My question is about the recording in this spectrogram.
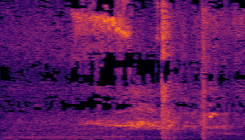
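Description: An SUV's engine revving hard as its tyres squeal, pulling away fast, with one sharp bang about three-quarters of the way through.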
